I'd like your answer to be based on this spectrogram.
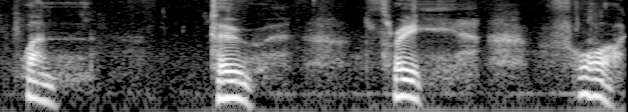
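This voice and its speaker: A man's fairly high voice with a British accent, a dark, mellow tone and ordinary pitch variation. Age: 90s. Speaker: elderly man demonstrating exercises. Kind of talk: casual exercise demonstration. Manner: halting.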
